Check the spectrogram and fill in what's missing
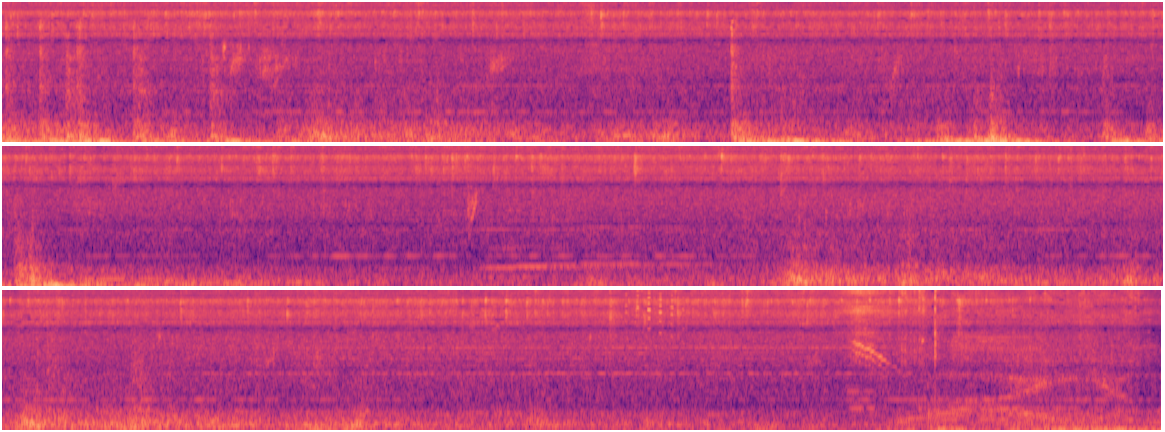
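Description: Rain pours and thunder rumbles in a heavy storm on Katath in the video game Guardians of the Galaxy, with deep booms and cracks rising and falling over a steady downpour.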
